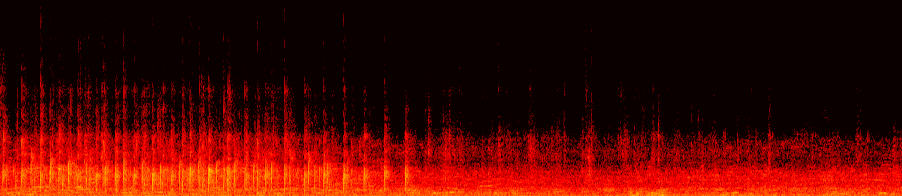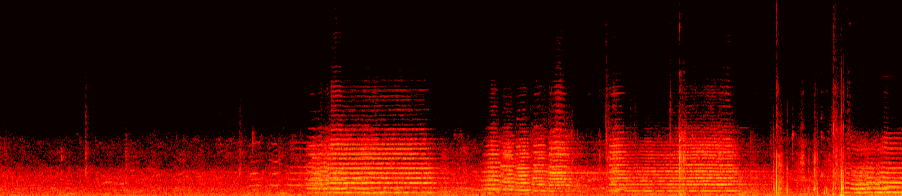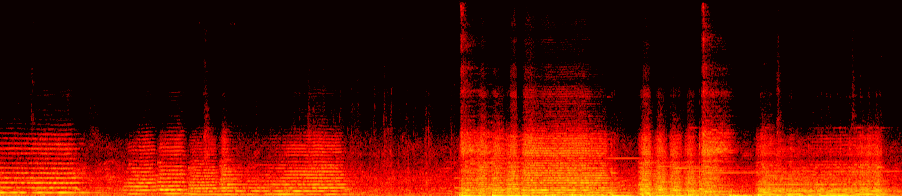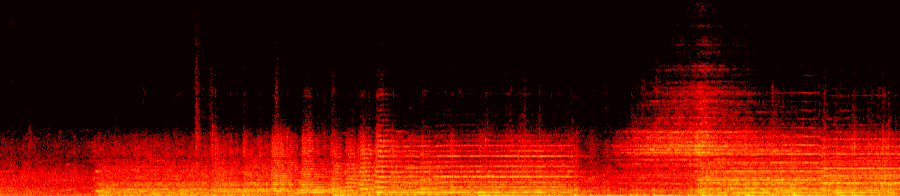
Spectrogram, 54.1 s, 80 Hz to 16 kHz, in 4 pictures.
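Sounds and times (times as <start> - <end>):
crowd applause: 0.0 - 6.4, 51.1 - 54.0
marching band winds holding chord: 17.5 - 25.0, 33.9 - 41.2, 42.0 - 54.0.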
